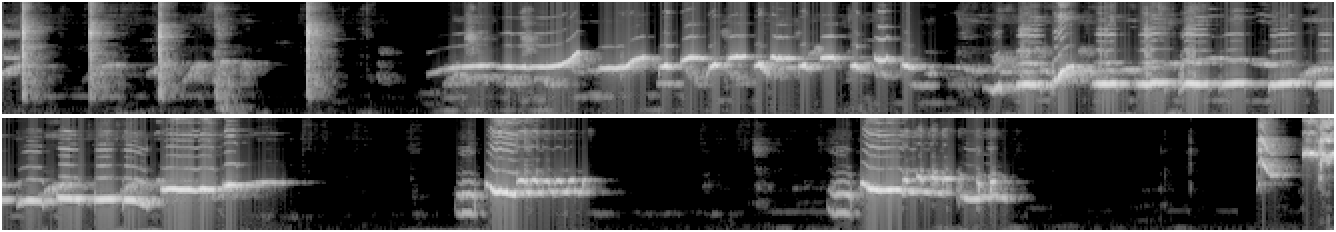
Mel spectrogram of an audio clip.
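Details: White-rumped shama in energetic song, with scratchy and whistled warbling phrases, a few clicks, and silent gaps between bursts, recorded in a quiet setting.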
